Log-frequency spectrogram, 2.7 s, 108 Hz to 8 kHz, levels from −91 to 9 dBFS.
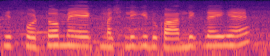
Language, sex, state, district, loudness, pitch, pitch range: Hindi, female, Uttar Pradesh, Lucknow, -15 LUFS, 240 Hz, 230-250 Hz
